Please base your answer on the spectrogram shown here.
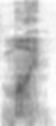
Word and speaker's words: Maim: But then I as a kid, I took that so personally, like, no, my name is Mime. It's spelled M-A-I-M, which is, you know, Maim, the verb to maim.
